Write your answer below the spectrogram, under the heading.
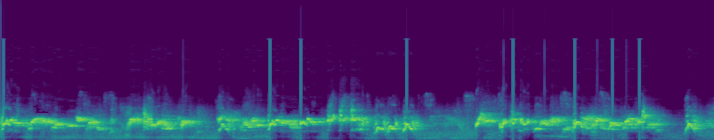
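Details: Two caged competition red-whiskered bulbuls, one of them in molt, sing against each other: bright warbled phrases clustered mid-high, rising and falling, in bursts separated by brief pauses, with sharp clicks throughout.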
